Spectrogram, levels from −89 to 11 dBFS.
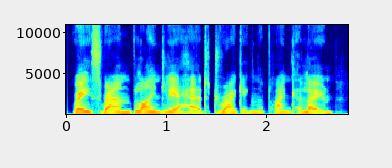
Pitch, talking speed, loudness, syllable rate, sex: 195 Hz, 170 wpm, -18 LUFS, 5.5 syllables/s, female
